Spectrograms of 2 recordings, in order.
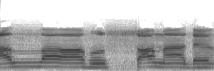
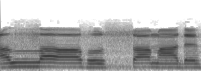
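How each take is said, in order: The two takes are said the same way.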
